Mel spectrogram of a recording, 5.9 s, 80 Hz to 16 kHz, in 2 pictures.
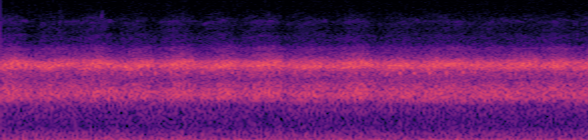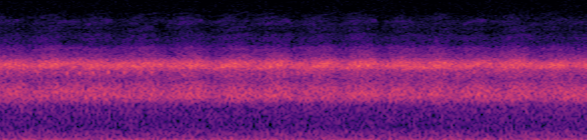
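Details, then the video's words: Large chorus of frogs calling energetically at midnight in rice fields of Nagaoka, Niigata, Japan, taken on a Zoom H4n. Overlapping rapid croaks form a constant, dense, pulsing buzz from start to end. "The frog sound at mid night (環境,自然音 -深夜のカエル大合唱-)"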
